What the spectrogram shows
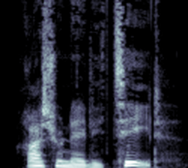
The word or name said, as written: rationalitet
